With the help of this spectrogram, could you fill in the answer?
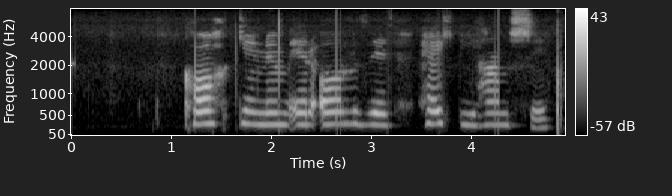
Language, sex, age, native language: Icelandic, male, 12, Polish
